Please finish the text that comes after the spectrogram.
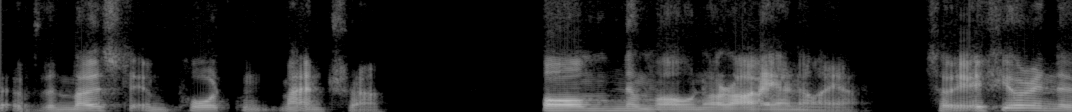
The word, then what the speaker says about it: Om Namo Narayanaya: Om Namo Narayanaya is an 8-syllable mantra. Om Namo Narayanaya. And when you pronounce that mantra, you should hit all those syllables because they have an impact on the mamas and the chakras in your body.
